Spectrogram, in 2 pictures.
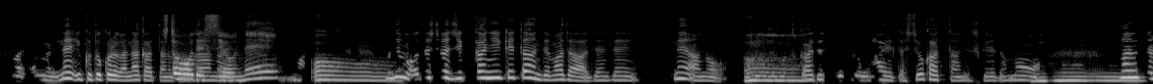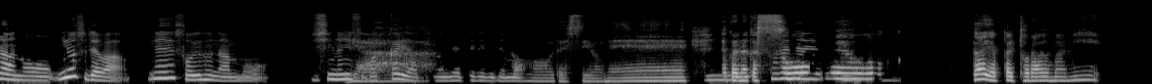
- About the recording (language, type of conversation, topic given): Japanese, advice, 過去の記憶がよみがえると、感情が大きく揺れてしまうことについて話していただけますか？
- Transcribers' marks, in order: unintelligible speech; other noise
